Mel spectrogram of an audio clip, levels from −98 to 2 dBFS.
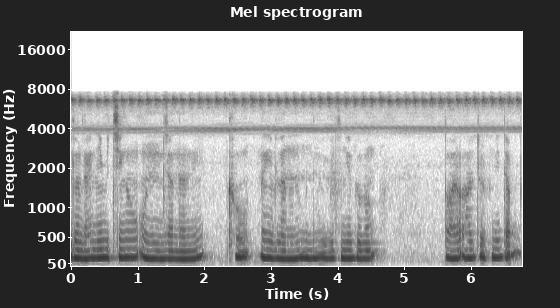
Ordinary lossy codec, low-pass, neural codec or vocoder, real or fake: none; none; none; real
